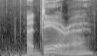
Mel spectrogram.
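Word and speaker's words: adire: Adira, pronounced a di was a prominent resist dying tradition.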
